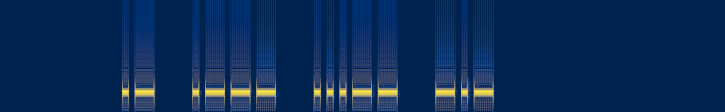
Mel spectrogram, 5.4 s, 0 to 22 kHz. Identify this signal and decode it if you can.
Morse code, heard as a keyed tone, about 25 wpm, spaced as for 18 wpm, 700 Hz. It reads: AJ3K
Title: USA Call Signs - 2x Character Spacing - 25wpm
